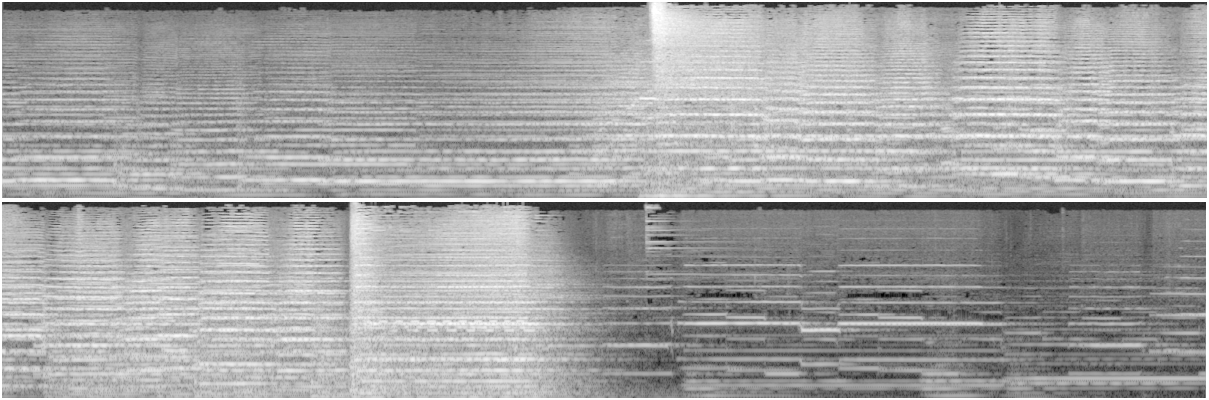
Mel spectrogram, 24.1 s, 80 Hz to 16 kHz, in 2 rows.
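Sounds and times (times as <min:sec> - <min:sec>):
soft held woodwind notes: 0:00.0 - 0:24.0
symphonic wind band playing: 0:00.0 - 0:24.0.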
